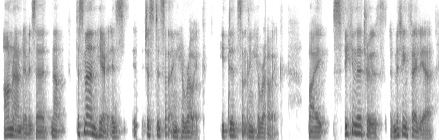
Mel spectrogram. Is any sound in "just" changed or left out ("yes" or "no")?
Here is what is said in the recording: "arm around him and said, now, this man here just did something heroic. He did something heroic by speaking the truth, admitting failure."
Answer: yes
